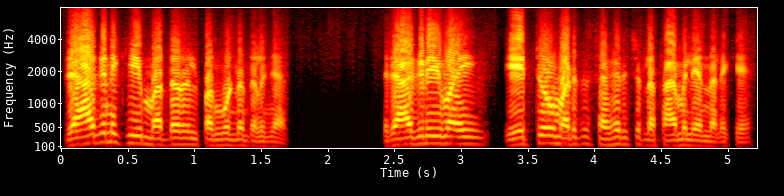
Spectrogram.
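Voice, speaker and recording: An actor playing a calm male police officer who questions a witness with measured, probing lines in a 1980s film. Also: medium pitch, no room sound, highs cut off. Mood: reasoning. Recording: dry 1980s film soundtrack, faint music.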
